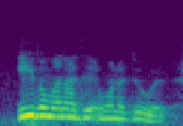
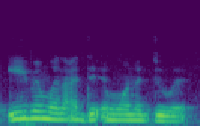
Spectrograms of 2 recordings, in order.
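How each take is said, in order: First: Louder, faster, punched repeat; preaching it louder a second time; emphatic. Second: Said in the usual way. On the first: Real, not acted. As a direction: drive the point home hard.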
